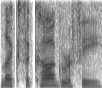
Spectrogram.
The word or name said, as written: lexico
